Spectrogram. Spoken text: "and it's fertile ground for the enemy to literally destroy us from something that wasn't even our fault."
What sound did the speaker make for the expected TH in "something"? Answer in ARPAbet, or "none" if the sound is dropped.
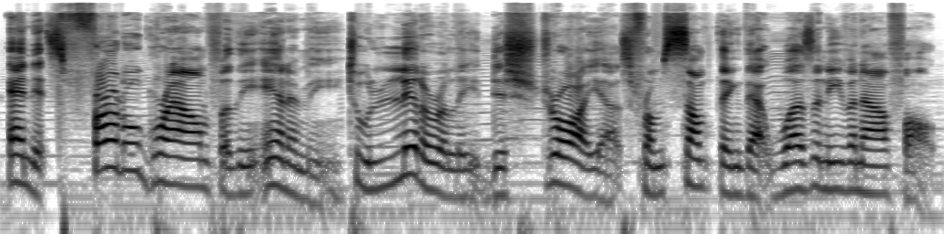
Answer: TH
